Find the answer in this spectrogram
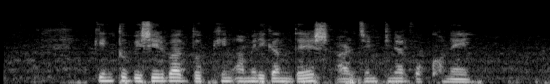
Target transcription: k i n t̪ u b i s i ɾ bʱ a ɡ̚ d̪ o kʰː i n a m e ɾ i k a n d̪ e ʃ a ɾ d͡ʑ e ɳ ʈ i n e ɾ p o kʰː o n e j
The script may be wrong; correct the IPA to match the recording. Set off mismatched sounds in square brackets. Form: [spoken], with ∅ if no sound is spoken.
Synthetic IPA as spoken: k i n t̪ u b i [ʃ] i ɾ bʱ a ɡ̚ d̪ o kʰː i n a m e ɾ i k a n d̪ e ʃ a ɾ d͡ʑ e ɳ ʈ i n [a] ɾ p o kʰː o n e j

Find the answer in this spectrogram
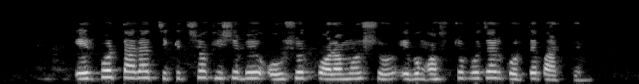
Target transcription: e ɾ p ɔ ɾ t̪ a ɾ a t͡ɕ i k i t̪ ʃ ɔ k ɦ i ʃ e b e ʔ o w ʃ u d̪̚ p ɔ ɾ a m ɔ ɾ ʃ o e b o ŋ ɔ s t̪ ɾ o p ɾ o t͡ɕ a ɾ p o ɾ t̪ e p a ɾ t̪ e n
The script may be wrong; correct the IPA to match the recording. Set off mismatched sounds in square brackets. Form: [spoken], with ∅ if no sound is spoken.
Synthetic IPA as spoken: e ɾ p ɔ ɾ t̪ a ɾ a t͡ɕ i k i t̪ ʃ ɔ k ɦ i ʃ e b e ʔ o w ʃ [o] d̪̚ p ɔ ɾ a m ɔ ɾ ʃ o e b o ŋ ɔ s t̪ ɾ o p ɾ o t͡ɕ a ɾ [k] o ɾ t̪ e p a ɾ t̪ e n

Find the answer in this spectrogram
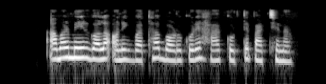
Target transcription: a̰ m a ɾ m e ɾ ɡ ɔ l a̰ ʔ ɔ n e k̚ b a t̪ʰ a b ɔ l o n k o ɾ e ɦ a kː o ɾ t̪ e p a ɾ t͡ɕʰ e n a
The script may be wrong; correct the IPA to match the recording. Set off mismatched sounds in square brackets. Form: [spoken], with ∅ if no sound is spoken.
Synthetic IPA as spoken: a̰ m a ɾ m e ɾ ɡ ɔ l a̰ ʔ ɔ n e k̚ b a t̪ʰ a b ɔ [ɽ] o [∅] k o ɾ e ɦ a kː o ɾ t̪ e p a ɾ t͡ɕʰ e n a

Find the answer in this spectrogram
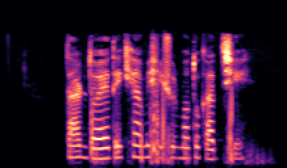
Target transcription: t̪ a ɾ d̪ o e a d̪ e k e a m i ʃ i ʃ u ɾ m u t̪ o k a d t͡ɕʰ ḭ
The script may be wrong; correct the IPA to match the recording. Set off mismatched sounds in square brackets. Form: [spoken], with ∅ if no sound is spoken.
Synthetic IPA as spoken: t̪ a ɾ d̪ [ɔ] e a d̪ e [kʰ] e a m i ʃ i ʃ u ɾ m [ɔ] t̪ o k a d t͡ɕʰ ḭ

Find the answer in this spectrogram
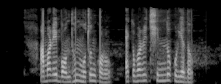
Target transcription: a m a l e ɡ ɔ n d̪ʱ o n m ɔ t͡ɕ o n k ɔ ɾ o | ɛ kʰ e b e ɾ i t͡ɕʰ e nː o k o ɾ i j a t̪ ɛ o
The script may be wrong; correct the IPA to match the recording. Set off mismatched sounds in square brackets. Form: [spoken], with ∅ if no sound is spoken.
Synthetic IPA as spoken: a m a [ɾ] e [b] ɔ n d̪ʱ o n m [o] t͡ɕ o n k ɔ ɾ o | ɛ [k] e b [a] ɾ [e] t͡ɕʰ [i] nː o k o ɾ i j a [d̪] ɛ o

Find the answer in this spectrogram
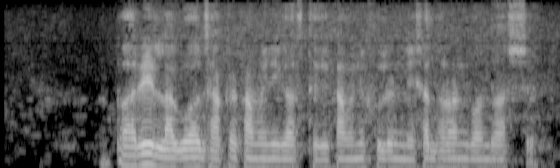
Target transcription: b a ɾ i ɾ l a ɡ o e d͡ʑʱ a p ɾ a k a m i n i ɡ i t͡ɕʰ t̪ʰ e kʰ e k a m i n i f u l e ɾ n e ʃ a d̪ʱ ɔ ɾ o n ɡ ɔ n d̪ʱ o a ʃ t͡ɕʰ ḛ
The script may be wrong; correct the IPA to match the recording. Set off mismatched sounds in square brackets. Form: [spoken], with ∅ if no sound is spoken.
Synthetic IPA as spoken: b a ɾ i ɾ l a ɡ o [a] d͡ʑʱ a [k] ɾ a k a m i n i ɡ [a] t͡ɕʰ t̪ʰ e [k] e k a m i n i f u l e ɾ n e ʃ a d̪ʱ ɔ ɾ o n ɡ ɔ n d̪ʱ o a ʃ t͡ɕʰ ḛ

